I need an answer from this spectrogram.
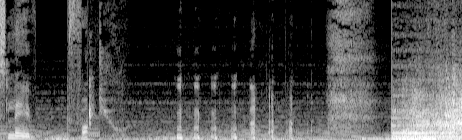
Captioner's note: Miraj laughing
